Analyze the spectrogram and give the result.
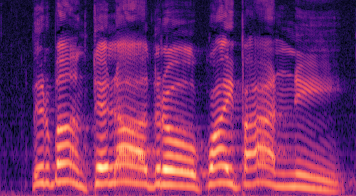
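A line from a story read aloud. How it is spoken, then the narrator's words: Two unhappy boys yelling. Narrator (Italian): urlavano i due infelici garzoni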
